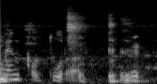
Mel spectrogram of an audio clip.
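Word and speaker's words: Nomenklatura: So Nomenclatura. Sounds like nomenclature.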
